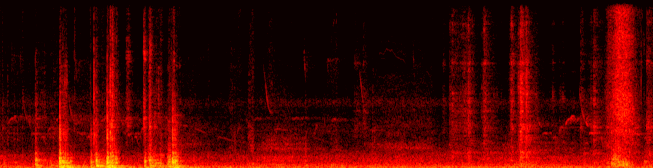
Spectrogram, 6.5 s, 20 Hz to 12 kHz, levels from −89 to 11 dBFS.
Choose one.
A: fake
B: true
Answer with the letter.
B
